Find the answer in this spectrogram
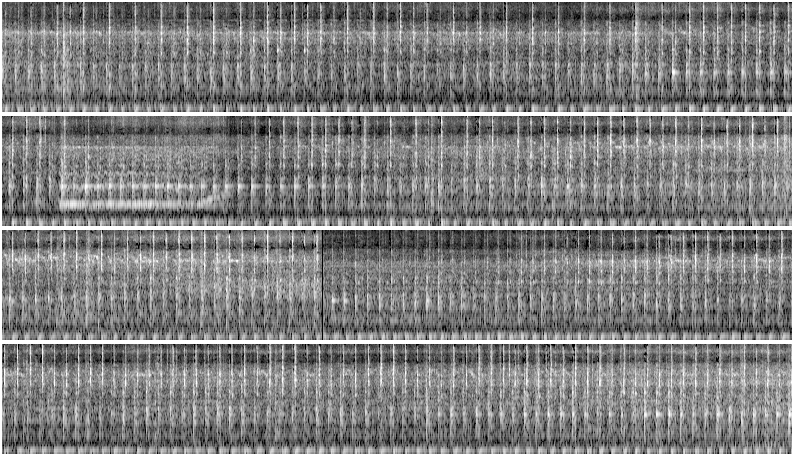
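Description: The single-cylinder diesel engine of a two-wheel hand tractor chugging steadily under load as it pulls a plough through wet rice-field soil.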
